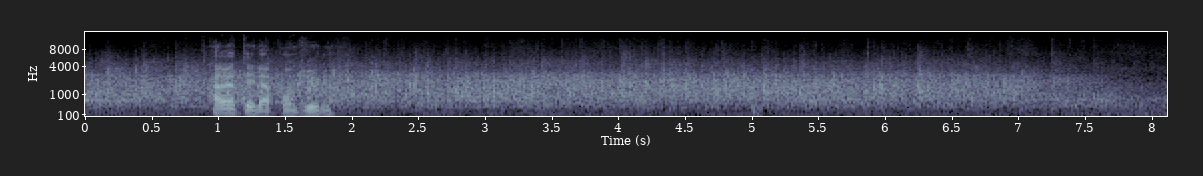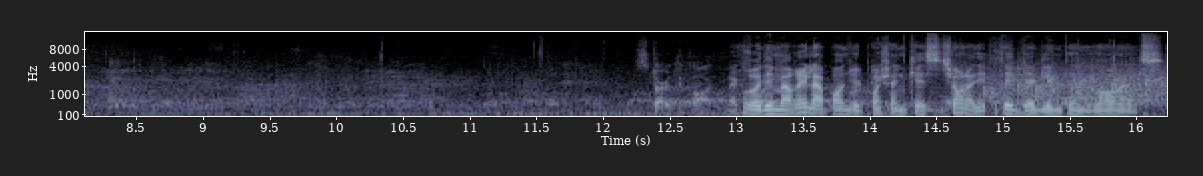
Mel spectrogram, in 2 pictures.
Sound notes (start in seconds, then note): 0.0 applause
